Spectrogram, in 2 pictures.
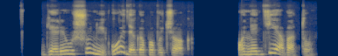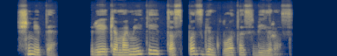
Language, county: Lithuanian, Klaipėda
